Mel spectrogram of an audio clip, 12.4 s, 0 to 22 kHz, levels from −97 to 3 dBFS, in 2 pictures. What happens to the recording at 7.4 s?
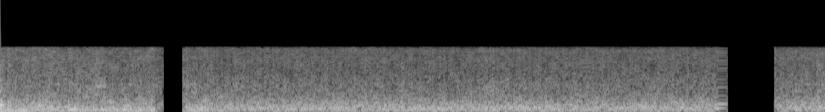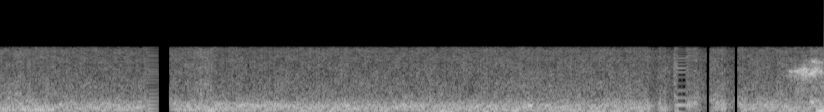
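At 7.4 s, VoIP packet loss concealed by the speech codec runs from 7.31 to 7.48 s: the decoder extrapolates its last pitch and filter into a fading buzzy tone or coloured noise, visible as a shrinking waveform envelope. Under it, the heavy G.723.1 codec damage at 6.3 kbit/s keeps everything muffled and hoarse, with nothing on the spectrogram above 4 kHz.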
